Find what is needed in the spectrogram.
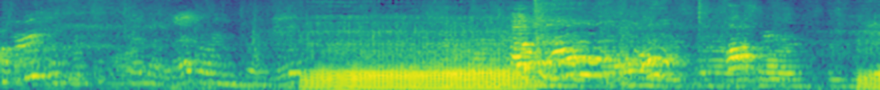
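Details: A man snoring: a single loud, droning snore stands out briefly amid higher-pitched voices and music in a small room.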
